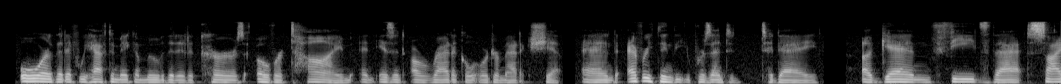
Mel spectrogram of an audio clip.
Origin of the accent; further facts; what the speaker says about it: United States; I'm an American, I got all of these privileges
